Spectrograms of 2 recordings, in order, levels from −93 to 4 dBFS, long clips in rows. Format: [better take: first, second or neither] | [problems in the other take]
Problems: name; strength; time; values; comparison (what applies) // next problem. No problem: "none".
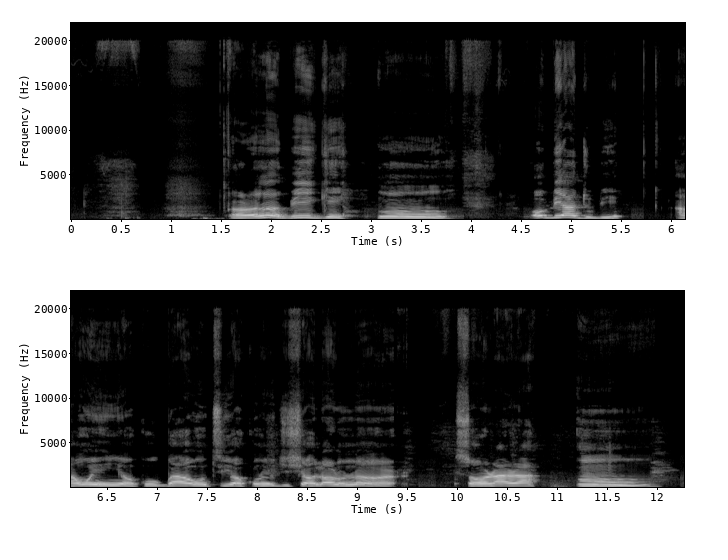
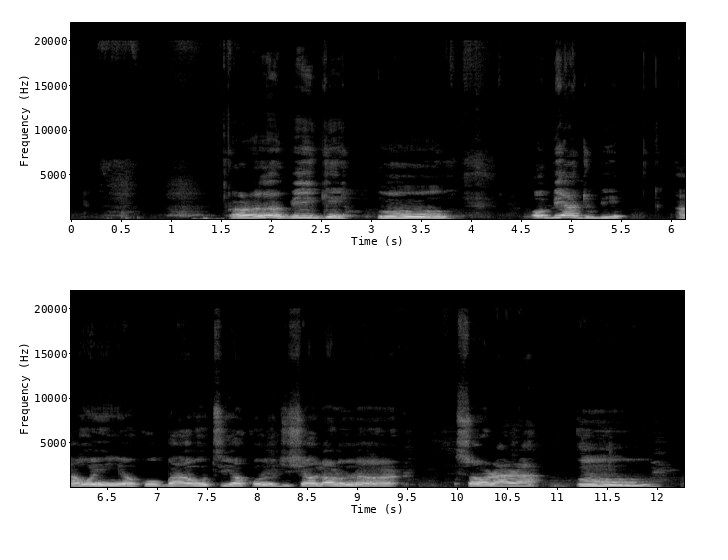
first | room echo; dies away in 0.2 s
